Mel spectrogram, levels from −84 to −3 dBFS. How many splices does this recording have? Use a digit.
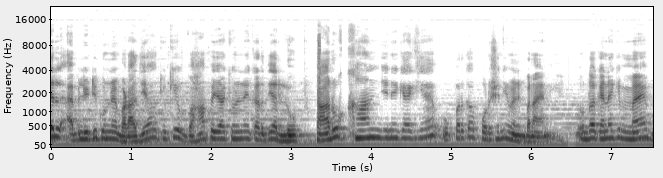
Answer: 2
